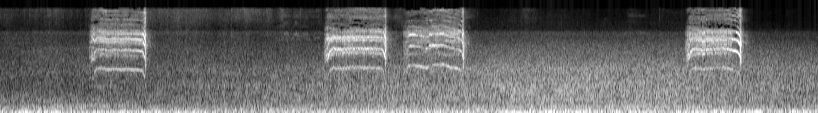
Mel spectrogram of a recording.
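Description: Brown-eared bulbul giving four long, high, even-pitched calls, each just under a second and bending slightly downward at its end; the second and third come close together. A steady low background rumble runs underneath.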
